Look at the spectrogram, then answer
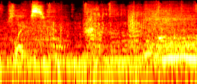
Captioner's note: snarling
